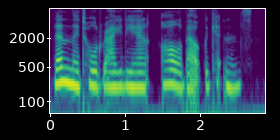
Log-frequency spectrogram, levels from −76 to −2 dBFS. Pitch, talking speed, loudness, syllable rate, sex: 210 Hz, 190 wpm, -19 LUFS, 5.3 syllables/s, female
